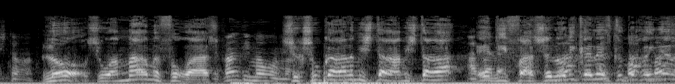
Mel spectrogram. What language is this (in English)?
Hebrew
